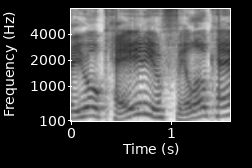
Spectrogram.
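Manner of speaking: mock concern bubbling with laughter, high-pitched. Retelling a stepmom's question about eating uncooked food: imitating someone laughing while talking. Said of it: "laughing about it".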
